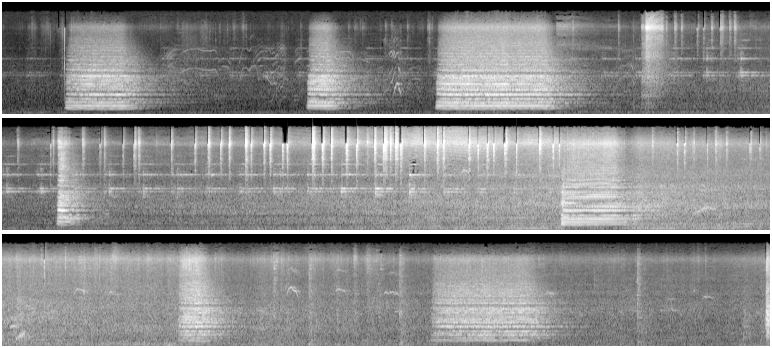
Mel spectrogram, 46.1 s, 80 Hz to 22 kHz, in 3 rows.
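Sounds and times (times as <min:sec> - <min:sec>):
train rumble: 0:00.0 - 0:46.0
locomotive air horn: 0:01.2 - 0:03.6, 0:06.1 - 0:07.6, 0:08.7 - 0:12.0, 0:16.4 - 0:17.3, 0:26.4 - 0:29.9, 0:34.2 - 0:35.5, 0:39.3 - 0:42.2
train wheels clattering: 0:08.1 - 0:35.3.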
